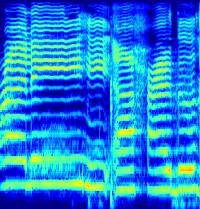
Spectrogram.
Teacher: علیہ کی یا کو لمبا نہیں کریں گے، یا لین ہے اور جھٹکا بھی نہیں دیں گے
